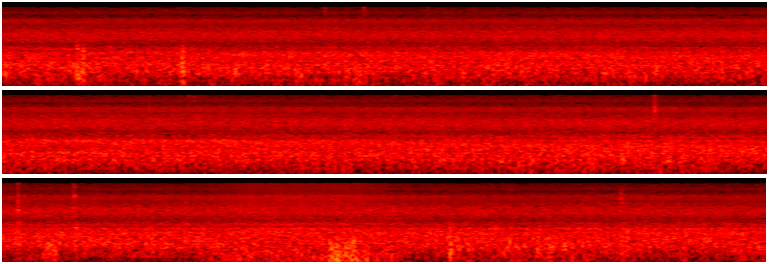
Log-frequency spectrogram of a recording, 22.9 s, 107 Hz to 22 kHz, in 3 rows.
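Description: Steady rushing background noise, with a few scattered light knocks and clunks of parts and tools being handled during engine work; the loudest clunk comes about 19 seconds in.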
